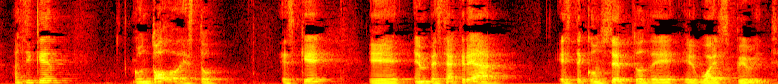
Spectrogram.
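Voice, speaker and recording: The speech is very slow, with long, frequent pauses and fairly even intonation. Noticeable background noise and audible room echo are present. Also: man. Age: 40s. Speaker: podcast host and human design coach. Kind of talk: live stream monologue. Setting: live stream with viewer comments. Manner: hesitant, many repetitions and fillers.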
